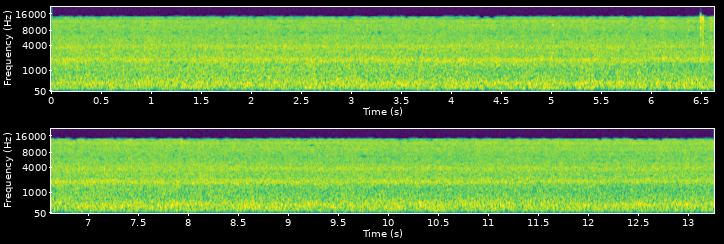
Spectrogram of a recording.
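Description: Steady rush of running water, an even unbroken noise.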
